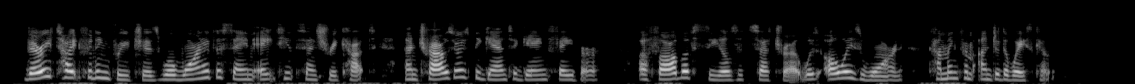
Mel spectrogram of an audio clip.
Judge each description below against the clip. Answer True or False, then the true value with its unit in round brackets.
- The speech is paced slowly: False (165 wpm)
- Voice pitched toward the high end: True (235 Hz)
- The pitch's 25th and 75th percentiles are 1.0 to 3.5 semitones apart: False (4.8 semitones)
